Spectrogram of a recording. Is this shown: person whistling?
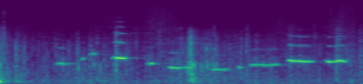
yes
